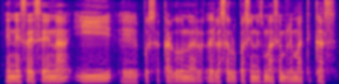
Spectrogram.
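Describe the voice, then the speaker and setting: A man co-hosting a radio show on salsa, speaking calmly with a few hesitant fillers. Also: low-pitched. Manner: calm, measured, hesitant fillers. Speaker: radio co-host and salsa researcher. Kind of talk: casual radio talk. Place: radio studio.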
